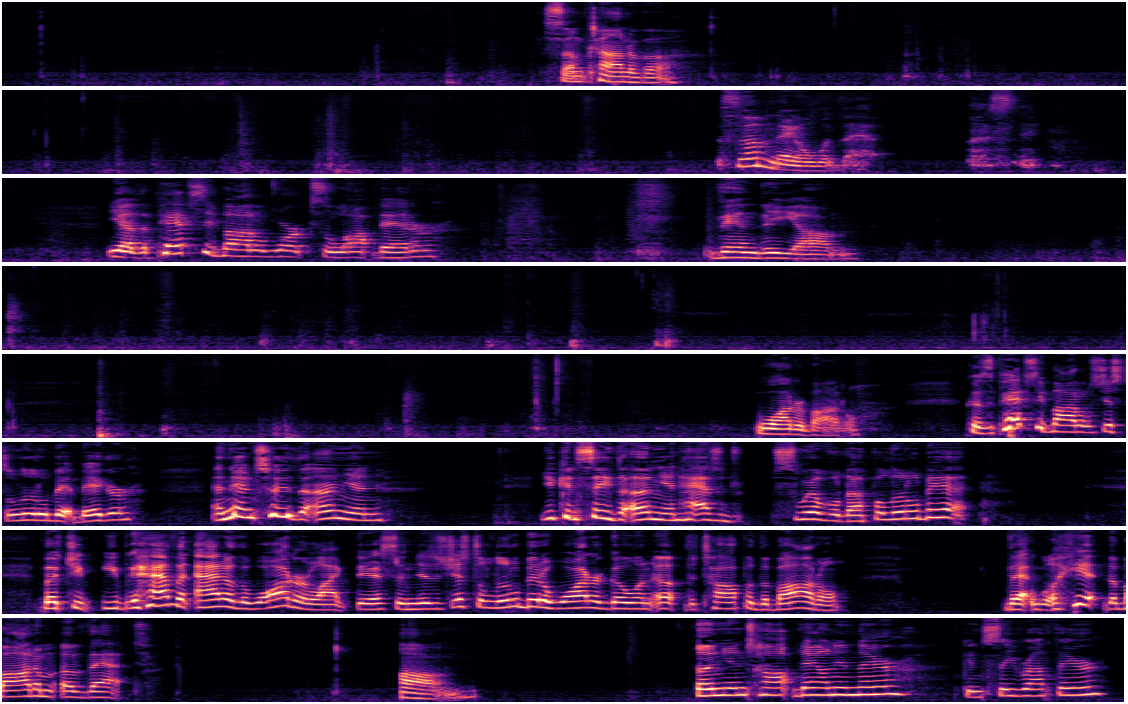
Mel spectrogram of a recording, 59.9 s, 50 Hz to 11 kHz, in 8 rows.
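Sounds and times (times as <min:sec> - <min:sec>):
low room hum: 0:00.0 - 0:59.9
faint knocks and rustles of handling: 0:04.9 - 0:06.8, 0:07.6 - 0:12.2, 0:20.9 - 0:34.5.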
